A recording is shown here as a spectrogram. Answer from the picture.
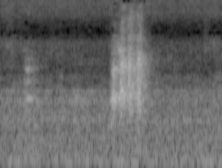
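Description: A bulbul giving one short call about a second in, with a fainter call just before it, over a steady low hum.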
